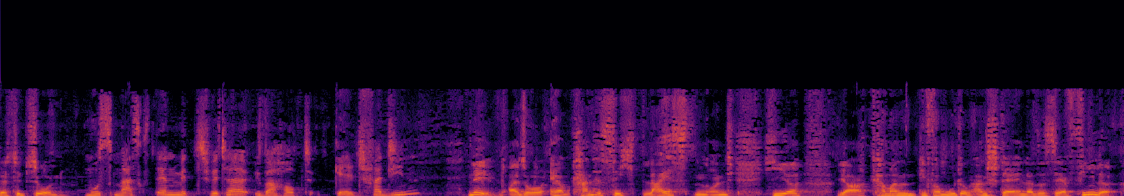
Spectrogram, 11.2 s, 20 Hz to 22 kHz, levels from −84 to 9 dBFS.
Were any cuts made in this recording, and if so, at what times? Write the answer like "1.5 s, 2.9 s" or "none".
7.1 s

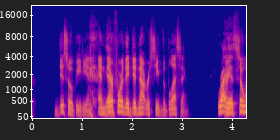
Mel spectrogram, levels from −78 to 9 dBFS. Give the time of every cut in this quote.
1.3 s

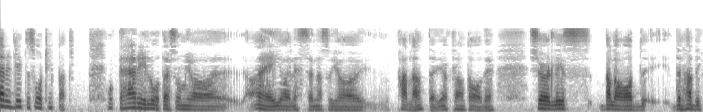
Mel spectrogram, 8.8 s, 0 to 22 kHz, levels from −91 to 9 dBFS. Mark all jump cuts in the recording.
1.3 s

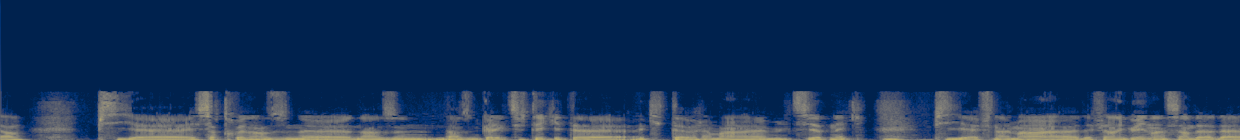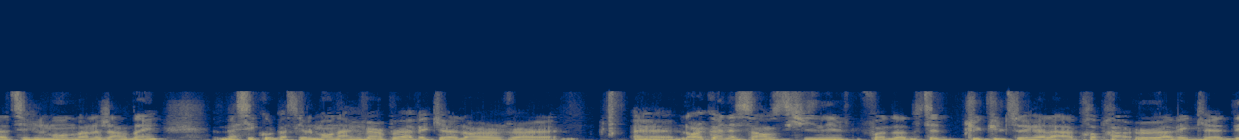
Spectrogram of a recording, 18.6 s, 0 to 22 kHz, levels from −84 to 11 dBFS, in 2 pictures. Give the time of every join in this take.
10.9 s

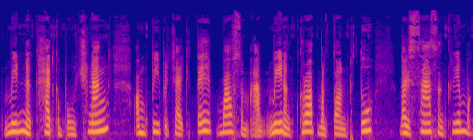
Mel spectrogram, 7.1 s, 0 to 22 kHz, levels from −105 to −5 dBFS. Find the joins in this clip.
4.2 s

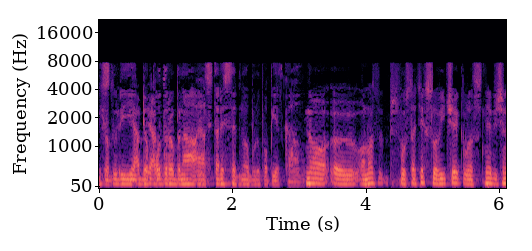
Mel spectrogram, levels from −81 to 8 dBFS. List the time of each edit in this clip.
3.1 s

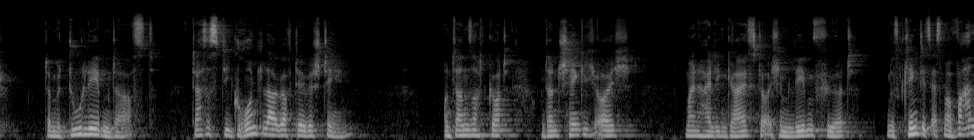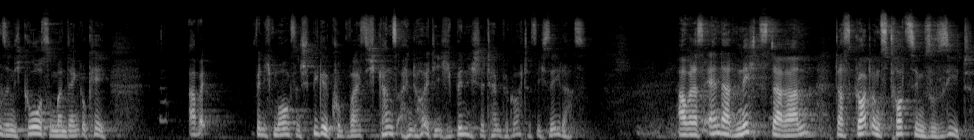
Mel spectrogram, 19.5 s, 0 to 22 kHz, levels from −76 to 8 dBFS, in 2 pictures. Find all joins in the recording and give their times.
8.7 s, 16.5 s

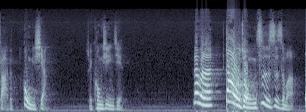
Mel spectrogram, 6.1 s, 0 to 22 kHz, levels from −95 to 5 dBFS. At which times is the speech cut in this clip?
3.8 s

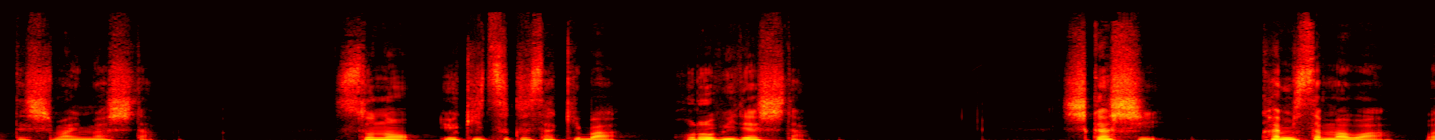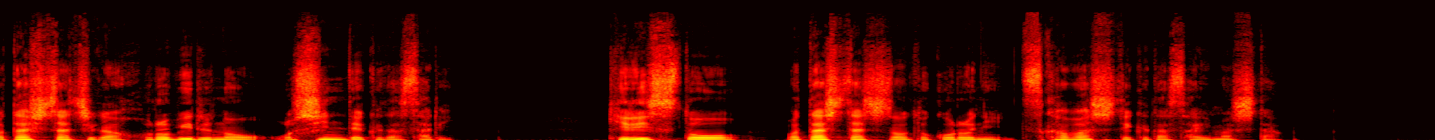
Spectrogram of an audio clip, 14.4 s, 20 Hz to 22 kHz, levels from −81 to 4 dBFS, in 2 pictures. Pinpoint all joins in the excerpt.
none

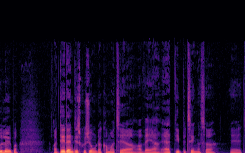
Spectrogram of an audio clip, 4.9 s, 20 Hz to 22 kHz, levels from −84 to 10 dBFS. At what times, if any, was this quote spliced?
1.0 s

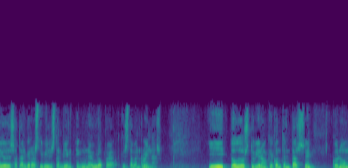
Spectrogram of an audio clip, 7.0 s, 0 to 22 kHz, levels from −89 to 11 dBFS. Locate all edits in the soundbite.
none

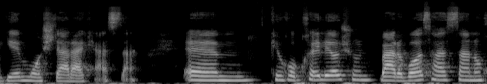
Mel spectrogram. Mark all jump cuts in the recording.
none

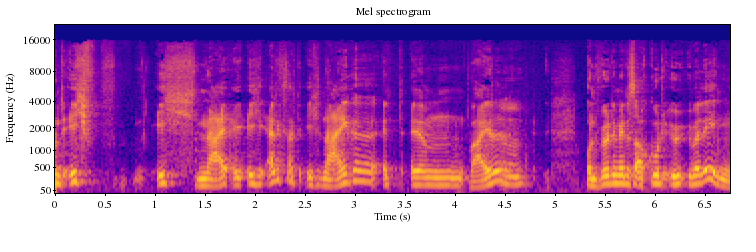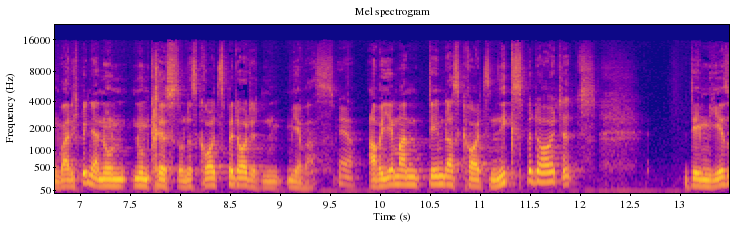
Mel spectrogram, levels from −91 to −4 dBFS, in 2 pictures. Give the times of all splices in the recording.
4.1 s, 5.2 s

